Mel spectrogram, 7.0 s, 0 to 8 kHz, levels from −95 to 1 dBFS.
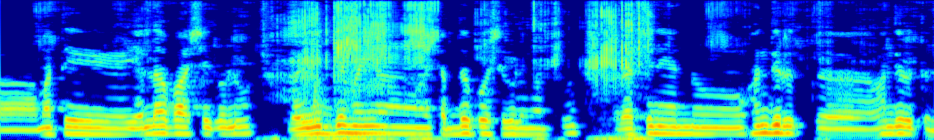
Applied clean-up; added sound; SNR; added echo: classical method Wiener filter.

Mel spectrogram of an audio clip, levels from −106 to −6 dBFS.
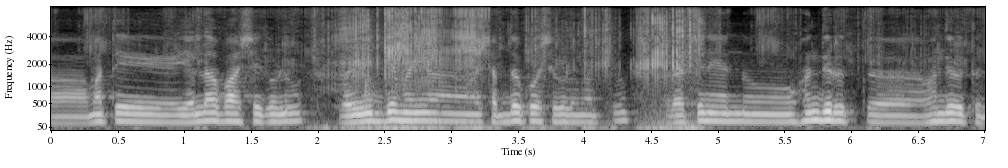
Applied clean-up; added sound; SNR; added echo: none; Squeak; 11 dB; none.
